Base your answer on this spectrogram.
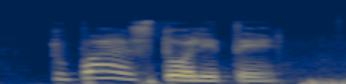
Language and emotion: Russian, angry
